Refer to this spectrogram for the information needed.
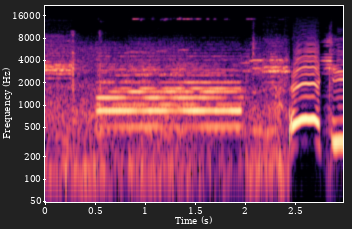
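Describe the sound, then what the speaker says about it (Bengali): A car horn blasts in street traffic, one long sustained honk followed by two sharp shorter toots, loud and close over traffic rumble. "কি এত হর্ন দিচ্ছেন কেন? এত হর্ন দিচ্ছেন কেন?"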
